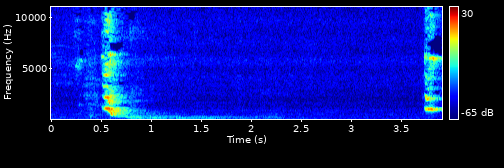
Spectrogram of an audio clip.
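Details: A female golden retriever that learned to escape her enclosure gives a sharp bark trailing into a low, wavering groan, then barks once more.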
